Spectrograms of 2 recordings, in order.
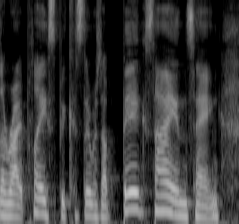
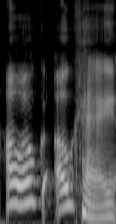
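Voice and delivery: sudden high startled okay; retold startled oh okay; surprised; 10 semitones higher than usual. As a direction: caught off guard, voice jumps up. Caught off guard by the news.

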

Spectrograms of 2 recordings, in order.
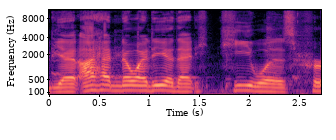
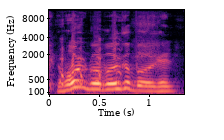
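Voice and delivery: a lively mock Swedish Chef babble, pitched up and louder; playful Swedish Chef nonsense; Swedish Chef impression; 6 semitones higher, 7 dB louder, slower than usual. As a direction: ham up a muppet cook's gibberish. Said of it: "Swedish chef or something".

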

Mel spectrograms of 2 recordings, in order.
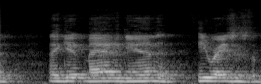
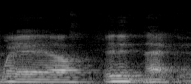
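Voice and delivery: low, softer begrudging dismissal; grudging attitude; 6 semitones lower, 5 dB quieter, slower than usual. Retold or imitated. Someone shrugging off a blessing, low and grudging. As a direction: shrug off the good news grudgingly. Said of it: "that kind of attitude".

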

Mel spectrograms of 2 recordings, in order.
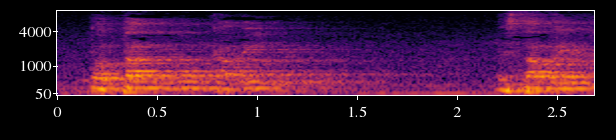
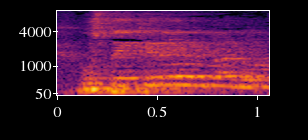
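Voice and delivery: challenging; 6 semitones higher than usual. Real, not acted. Preacher challenging the listener.

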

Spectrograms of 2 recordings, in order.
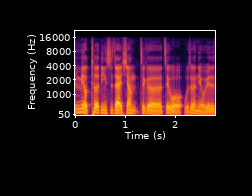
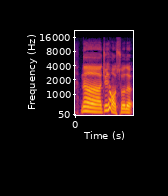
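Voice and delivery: voice cracking; 6 semitones higher than usual. Real, not acted. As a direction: voice cracks mid-phrase. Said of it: "突然破音".

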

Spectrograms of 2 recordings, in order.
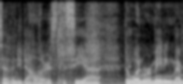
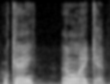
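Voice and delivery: high-pitched mock politician; Trump; 8 semitones higher than usual. Comic airing his dislike, high-pitched Trump impersonation. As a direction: complain in a raised presidential impression. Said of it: "That's my Trump impersonation".

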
